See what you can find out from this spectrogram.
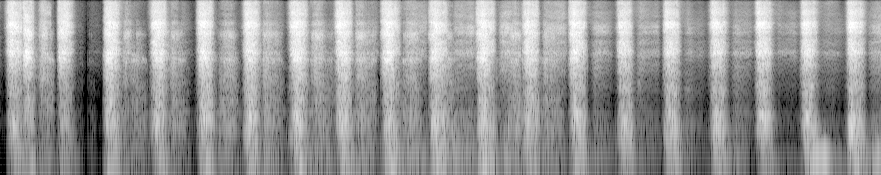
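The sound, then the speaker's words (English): A guided quick breathing exercise of quick, forceful inhales and exhales through the nose, about twenty sharp huffs in a steady driving rhythm, fairly loud, with no talking. “Us in a quick breathing exercise before sure.”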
